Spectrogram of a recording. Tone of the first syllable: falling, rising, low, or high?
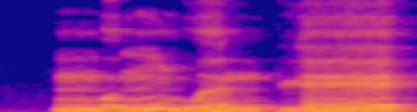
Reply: rising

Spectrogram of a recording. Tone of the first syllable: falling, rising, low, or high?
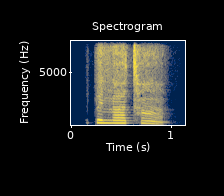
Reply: high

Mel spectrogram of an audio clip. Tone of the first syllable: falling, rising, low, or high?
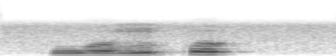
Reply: rising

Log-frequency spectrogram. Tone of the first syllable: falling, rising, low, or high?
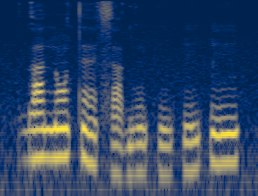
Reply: high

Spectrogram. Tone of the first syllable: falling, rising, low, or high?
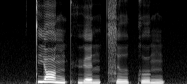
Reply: falling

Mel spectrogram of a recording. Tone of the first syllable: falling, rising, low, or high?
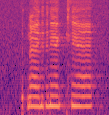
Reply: low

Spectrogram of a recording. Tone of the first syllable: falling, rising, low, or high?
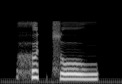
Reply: high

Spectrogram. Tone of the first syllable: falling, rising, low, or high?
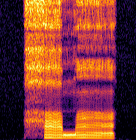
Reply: low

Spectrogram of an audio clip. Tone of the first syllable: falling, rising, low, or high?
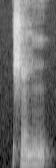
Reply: low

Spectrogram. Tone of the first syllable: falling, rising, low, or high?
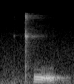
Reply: falling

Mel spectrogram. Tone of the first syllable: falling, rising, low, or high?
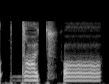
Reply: high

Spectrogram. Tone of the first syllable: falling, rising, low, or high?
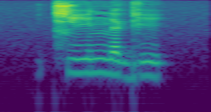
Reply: high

